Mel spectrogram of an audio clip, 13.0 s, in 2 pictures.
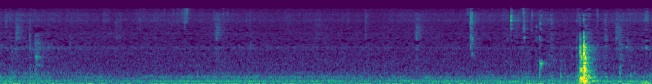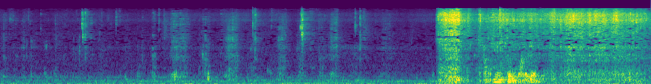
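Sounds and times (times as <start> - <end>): person chewing food: 4.6 - 10.7.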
